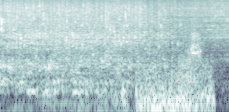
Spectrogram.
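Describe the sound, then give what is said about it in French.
A toilet flushing: a steady rush of water runs throughout, swelling into a deeper, fuller gush through the later part before cutting back abruptly near the end. “allez, je tire la chasse, on y va.”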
